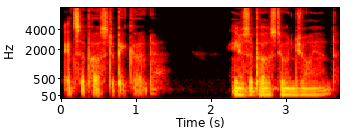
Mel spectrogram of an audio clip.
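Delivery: soft, close whispered encouragement; intimate ASMR whisper. Acted. Voice in a lover's ear, guiding in whisper. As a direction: coax them on in a hushed whisper. Erotic audio whispered guidance.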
